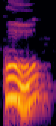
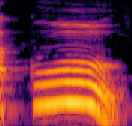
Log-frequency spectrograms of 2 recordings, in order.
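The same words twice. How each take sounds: First: कु with a short, quick u; कु said short and simple. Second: कु with the u drawn out long; कु said slow with a long ū. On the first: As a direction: clip the vowel in कु short. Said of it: "simple तरीके से होगा". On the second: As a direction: stretch the vowel of कु slowly. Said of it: "इसको आप उच्चारण खींच कर कीजिएगा". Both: Shown as a demonstration.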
